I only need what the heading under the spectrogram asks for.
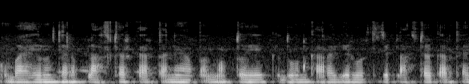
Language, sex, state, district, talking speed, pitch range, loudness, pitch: Marathi, male, Maharashtra, Aurangabad, 165 wpm, 105-110 Hz, -18 LUFS, 110 Hz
